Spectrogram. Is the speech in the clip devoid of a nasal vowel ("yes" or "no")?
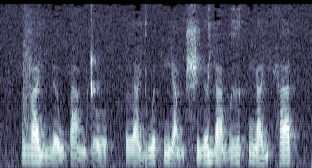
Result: yes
